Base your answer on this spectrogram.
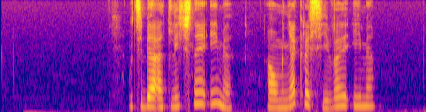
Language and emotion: Russian, positive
